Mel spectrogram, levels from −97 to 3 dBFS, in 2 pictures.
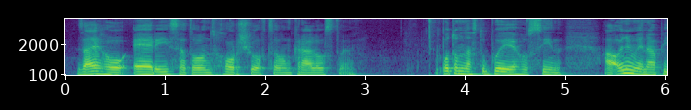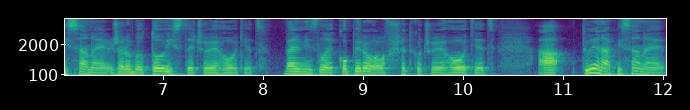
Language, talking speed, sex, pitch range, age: Slovak, 185 wpm, male, 120-140 Hz, 20-39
